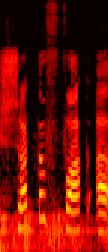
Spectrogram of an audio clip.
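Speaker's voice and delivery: play-acted, irritated, fed-up outburst, said aloud. Speaker acts out what they said aloud to people getting on their nerves, retelling saying it out loud. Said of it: "I was out loud saying".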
